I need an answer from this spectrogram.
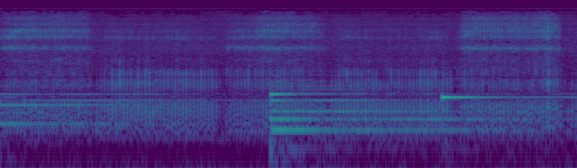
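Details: Domestic cat purring, a steady rasping rumble that swells and fades in cycles roughly every one and a half seconds, under slow, sustained piano notes played as soothing music for anxious, ill and stressed cats.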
